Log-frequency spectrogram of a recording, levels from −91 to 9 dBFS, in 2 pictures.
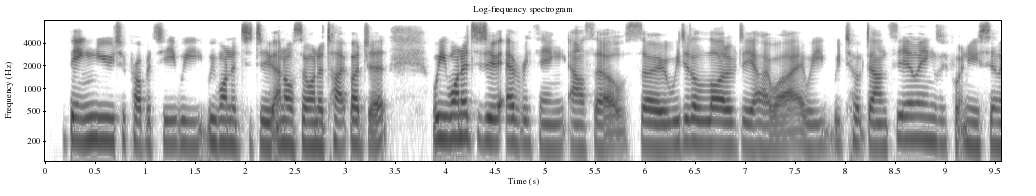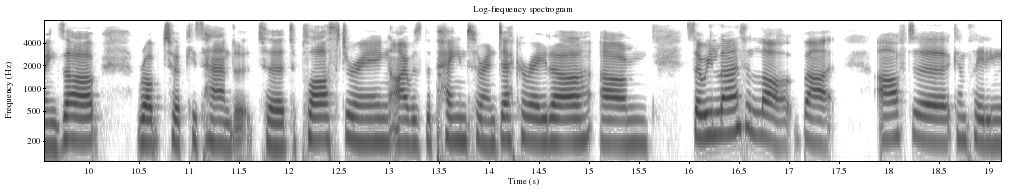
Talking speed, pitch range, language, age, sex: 190 wpm, 175-205 Hz, English, 20-39, female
